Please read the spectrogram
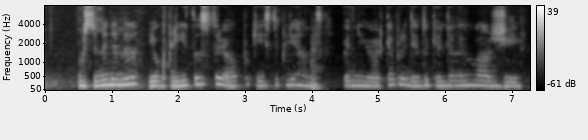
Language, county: Lithuanian, Kaunas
